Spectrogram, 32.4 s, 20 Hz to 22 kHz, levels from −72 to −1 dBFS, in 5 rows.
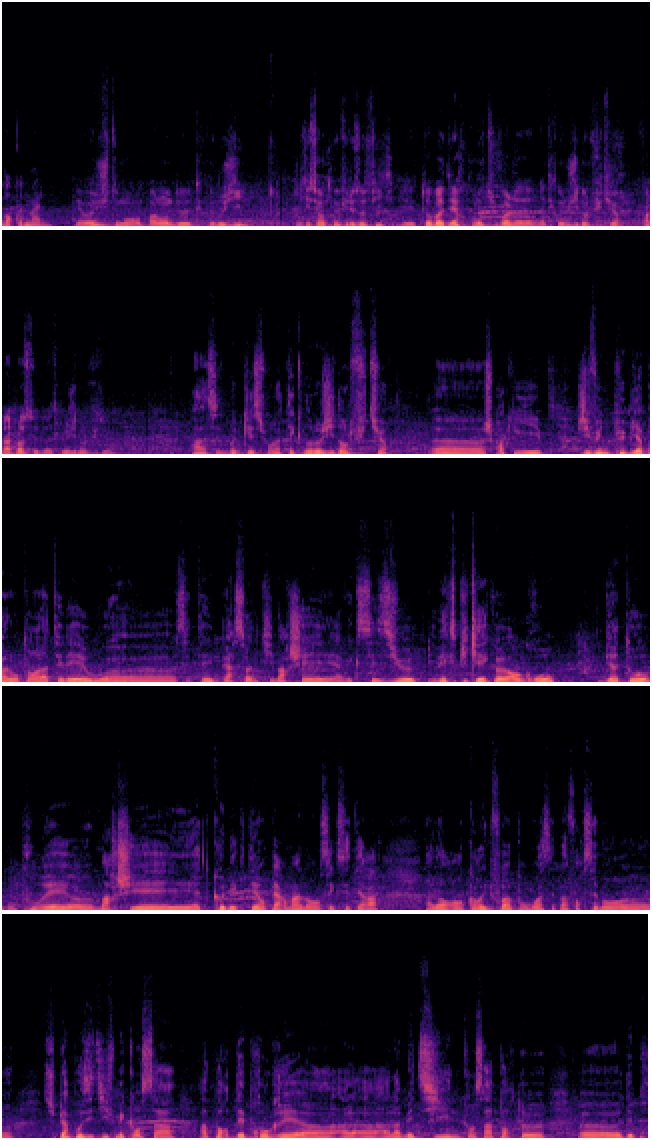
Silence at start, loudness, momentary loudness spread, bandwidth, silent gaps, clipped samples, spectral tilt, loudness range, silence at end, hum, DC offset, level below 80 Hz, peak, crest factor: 0 s; -28 LUFS; 10 LU; 16 kHz; none; under 0.1%; -6 dB/octave; 5 LU; 0 s; none; under 0.1%; -66 dBFS; -6 dBFS; 22 dB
